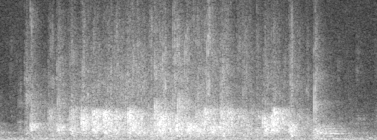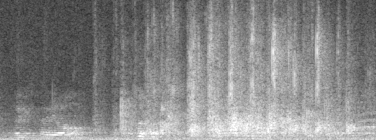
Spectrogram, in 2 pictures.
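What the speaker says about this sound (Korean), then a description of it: "박수 주세요." Clapping from a congregation at a Korean Sunday worship service, dense at first, then briefly thinning as a voice speaks, then swelling again into steady applause.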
